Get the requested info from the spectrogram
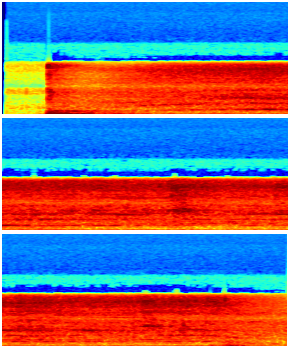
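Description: The four small electric motors and propellers of a mini popsicle-stick quadcopter spin up: a steady whirring buzz that starts abruptly about half a second in, loudest right at the start, then holds steady as the drone lifts up its guide rod.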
